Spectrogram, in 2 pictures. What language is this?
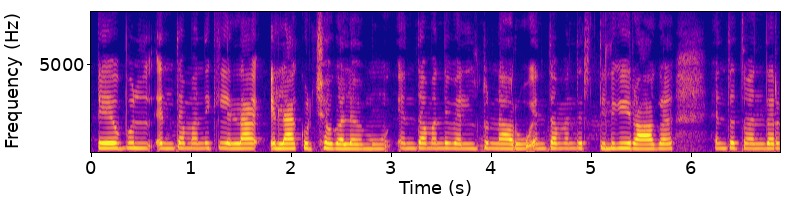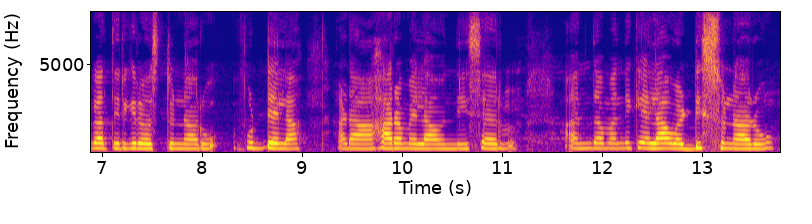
Telugu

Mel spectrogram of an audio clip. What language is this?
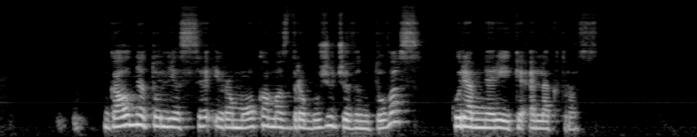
Lithuanian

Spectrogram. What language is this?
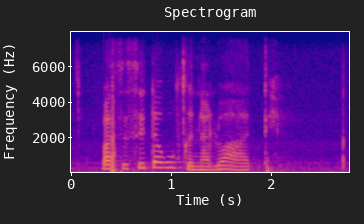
Swati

